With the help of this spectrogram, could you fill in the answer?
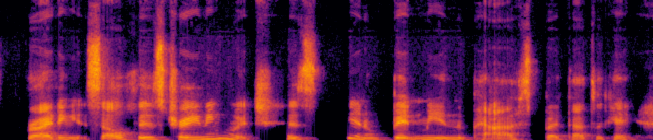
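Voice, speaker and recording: A woman speaks in a soft-spoken way. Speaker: mountain bike trail society president. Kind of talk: interview answer.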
